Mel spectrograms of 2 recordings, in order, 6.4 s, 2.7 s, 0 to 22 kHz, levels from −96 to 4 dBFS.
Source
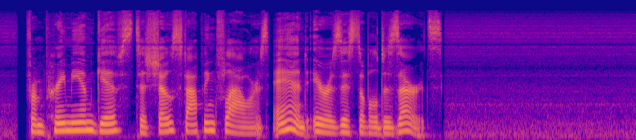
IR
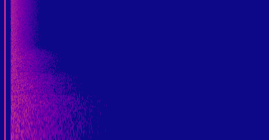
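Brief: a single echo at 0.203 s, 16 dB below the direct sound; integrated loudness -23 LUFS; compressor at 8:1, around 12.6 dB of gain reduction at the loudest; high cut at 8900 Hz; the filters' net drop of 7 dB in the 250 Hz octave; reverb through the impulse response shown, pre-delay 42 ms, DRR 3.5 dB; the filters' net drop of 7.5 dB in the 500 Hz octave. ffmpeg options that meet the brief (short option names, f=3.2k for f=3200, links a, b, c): -filter_complex "[0:a]lowpass=8.9k,equalizer=f=250:t=o:g=-8.5,equalizer=f=500:t=o:g=-6.5,acompressor=threshold=-35dB:ratio=8,aecho=1:1:203:0.158,asplit=2[a][b];[1:a]atrim=start_sample=2205,adelay=42[c];[b][c]afir=irnorm=-1:irlink=0,volume=-3dB[d];[a][d]amix=inputs=2:normalize=0,volume=14.5dB"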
